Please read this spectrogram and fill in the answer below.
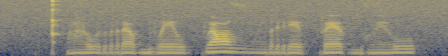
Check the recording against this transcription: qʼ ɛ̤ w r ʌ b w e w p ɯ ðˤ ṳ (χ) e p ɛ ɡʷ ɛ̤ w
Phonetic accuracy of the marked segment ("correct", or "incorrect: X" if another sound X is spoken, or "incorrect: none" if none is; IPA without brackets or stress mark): incorrect: r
